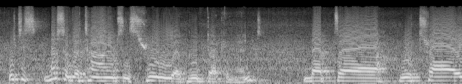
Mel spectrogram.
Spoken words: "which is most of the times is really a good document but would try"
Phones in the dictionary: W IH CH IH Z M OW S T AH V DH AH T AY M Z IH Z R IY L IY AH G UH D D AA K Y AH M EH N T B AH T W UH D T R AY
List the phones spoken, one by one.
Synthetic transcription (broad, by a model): W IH CH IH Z M OW S T AH V DH AH T AY M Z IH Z R IY L IY AH G UH D D AA K Y AH M EH N T B AH T W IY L T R AY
